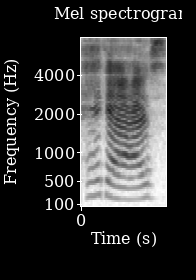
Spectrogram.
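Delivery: put-on high little-boy voice. Imitating the trailer's Spider-Man to show how young he sounds: Spider-Man little boy voice. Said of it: "He sounds like a little boy".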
